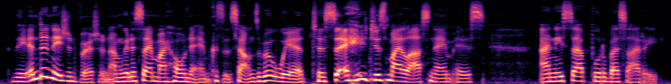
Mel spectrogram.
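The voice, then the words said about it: New Zealand accent. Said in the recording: “you also have a New Zealand accent”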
